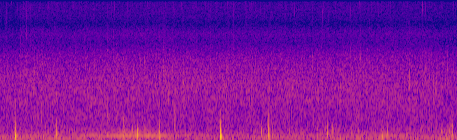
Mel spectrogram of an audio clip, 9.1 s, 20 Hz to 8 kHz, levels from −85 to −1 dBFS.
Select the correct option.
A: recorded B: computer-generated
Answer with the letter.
A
